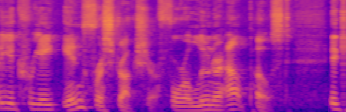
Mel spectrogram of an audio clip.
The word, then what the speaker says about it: infrastructure: infrastructure, 발음에 유의하셔야 되겠는데요. 우리말로는 인프라에서 발음하라 하기 쉬운데요. 영어식 발음은 어로 하셔가지고 infrastructure가 되겠습니다.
